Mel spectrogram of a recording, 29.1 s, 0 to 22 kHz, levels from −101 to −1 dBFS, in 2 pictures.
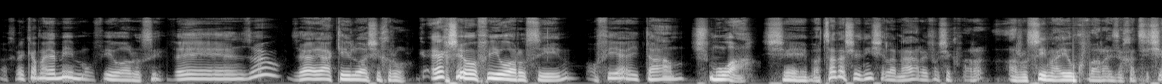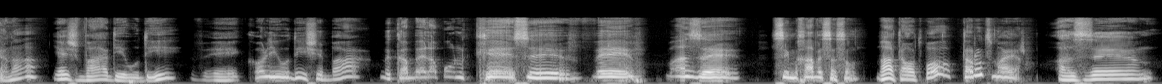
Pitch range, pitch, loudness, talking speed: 135-200 Hz, 170 Hz, -20 LUFS, 100 wpm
